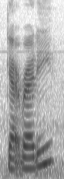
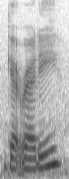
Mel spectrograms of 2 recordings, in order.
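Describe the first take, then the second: Both takes have the same delivery.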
